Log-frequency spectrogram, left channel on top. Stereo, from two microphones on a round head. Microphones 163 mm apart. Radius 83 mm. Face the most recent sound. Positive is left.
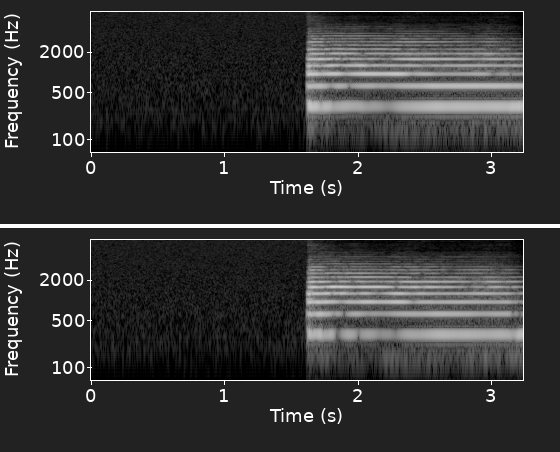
turn(degrees=55)  # may be behind; listen again after turning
